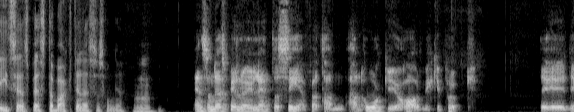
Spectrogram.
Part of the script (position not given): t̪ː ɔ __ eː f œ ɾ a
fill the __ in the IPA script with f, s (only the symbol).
s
